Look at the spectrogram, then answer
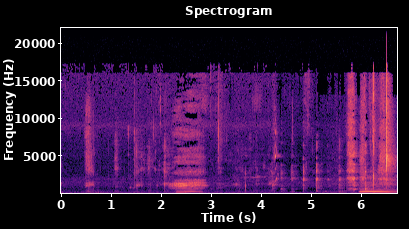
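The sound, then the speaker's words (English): Crunching and chewing of a chocolate cookie: a string of crisp, crackly bites and munches, broken by a couple of voiced hums from the eater. “Can you give us a crunch?”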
